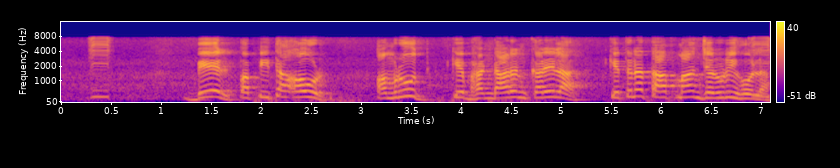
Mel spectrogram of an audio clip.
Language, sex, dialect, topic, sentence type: Bhojpuri, male, Southern / Standard, agriculture, question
